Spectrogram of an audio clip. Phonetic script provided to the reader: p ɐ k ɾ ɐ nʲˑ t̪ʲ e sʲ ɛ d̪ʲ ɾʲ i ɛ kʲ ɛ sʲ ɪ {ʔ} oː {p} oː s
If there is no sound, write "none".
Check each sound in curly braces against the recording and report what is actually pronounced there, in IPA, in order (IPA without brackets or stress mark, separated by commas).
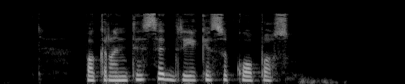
k, p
